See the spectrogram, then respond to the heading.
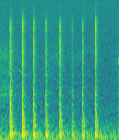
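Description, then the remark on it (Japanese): A quick series of about eight sharp raps on glass, evenly spaced like a steady knock on a window, fairly close and clear with no voices. “どうされました今誰か窓を叩かへんかった”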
